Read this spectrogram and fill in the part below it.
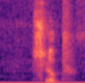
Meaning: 1. a small boat, with oars and historically often with a mast; rowing boat or small motorboat carried on a ship 2. a sloop
- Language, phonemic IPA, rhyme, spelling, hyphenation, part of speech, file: Dutch, /slup/, -up, sloep, sloep, noun, Nl-sloep.ogg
